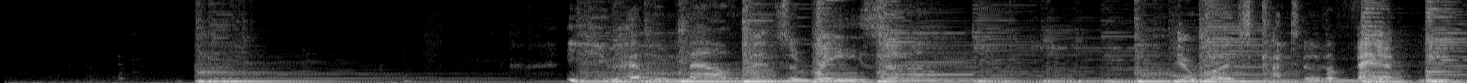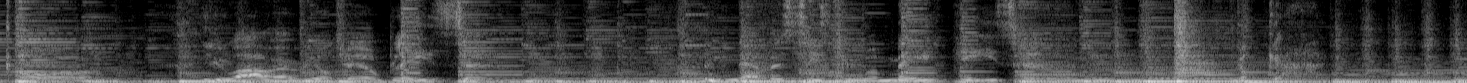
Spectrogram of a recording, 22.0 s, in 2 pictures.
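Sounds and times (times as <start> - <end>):
country Americana music at soundcheck: 0.0 - 22.0.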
